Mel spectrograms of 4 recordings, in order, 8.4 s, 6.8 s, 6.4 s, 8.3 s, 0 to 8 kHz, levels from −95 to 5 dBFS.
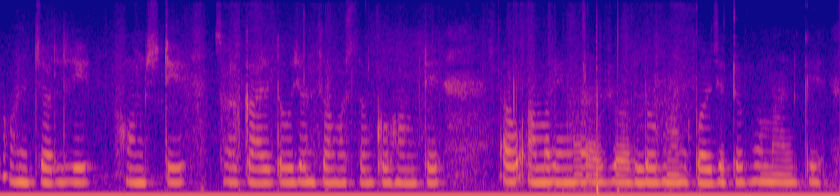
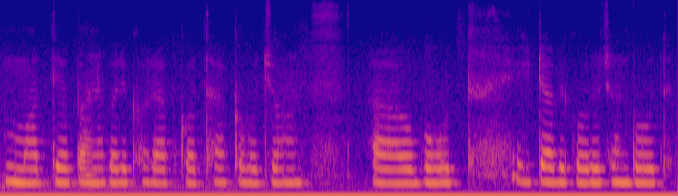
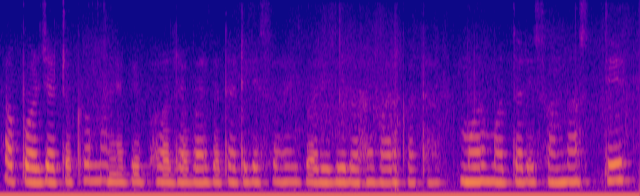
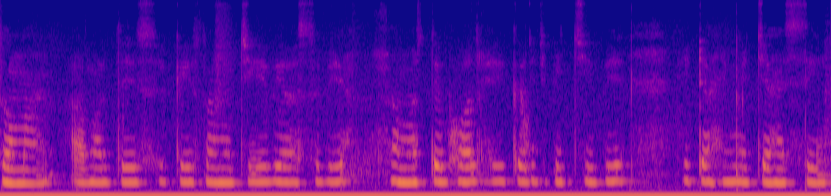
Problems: none marked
